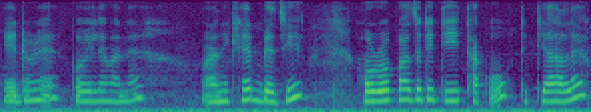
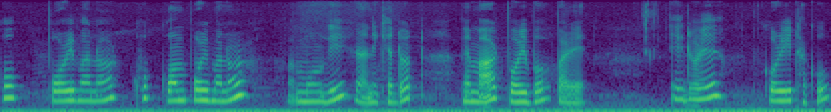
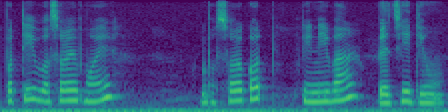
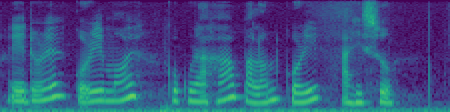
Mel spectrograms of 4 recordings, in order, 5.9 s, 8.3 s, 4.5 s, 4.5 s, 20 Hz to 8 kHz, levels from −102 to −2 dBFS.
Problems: none marked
